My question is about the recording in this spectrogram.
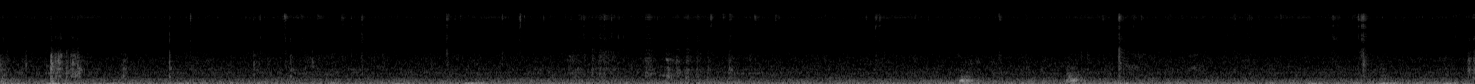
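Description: Faint rustling and light clicks of craft ribbon being handled and unrolled, over a steady background hum. Two short, low sounds come about ten seconds in.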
